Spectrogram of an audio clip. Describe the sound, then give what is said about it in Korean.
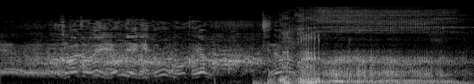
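A voice loudly imitates a father's heavy snoring: wavering, groaning snores give way to harsh, rumbling snorts in the second half, continuous throughout. “아, 아버지 코 고는 소리 때문에 하나도 안 들려.”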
